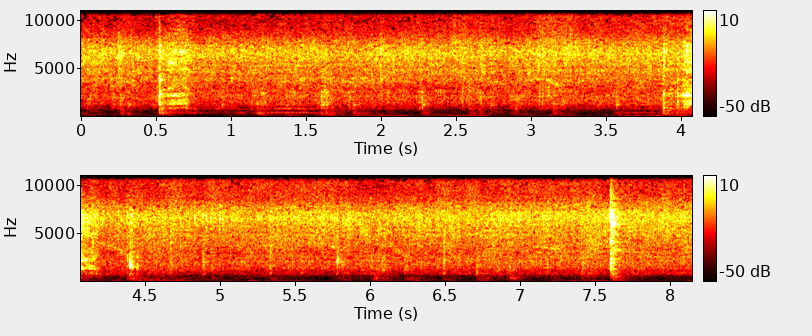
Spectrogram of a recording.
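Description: Salt is stirred into a spicy fish curry sizzling in a pan: a soft, steady hiss with a few sharp scrapes and taps of the spoon, quiet and close, with nobody talking.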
